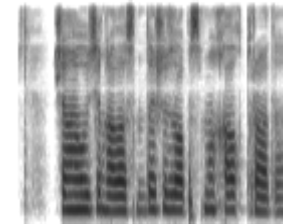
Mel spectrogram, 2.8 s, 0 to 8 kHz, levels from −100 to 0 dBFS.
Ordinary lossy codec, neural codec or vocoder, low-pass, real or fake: none; vocoder, 24 kHz, 100 mel bands, Vocos; 7.2 kHz; fake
